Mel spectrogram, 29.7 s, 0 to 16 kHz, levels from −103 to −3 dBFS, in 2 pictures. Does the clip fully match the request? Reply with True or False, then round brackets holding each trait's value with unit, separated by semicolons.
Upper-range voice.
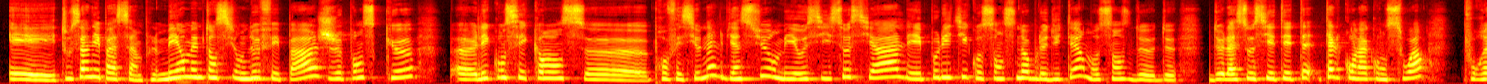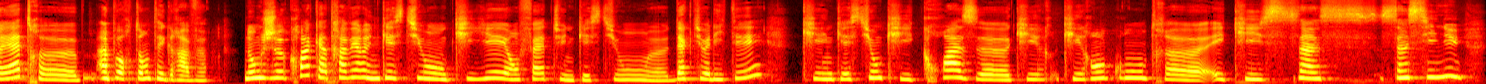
True (255 Hz)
